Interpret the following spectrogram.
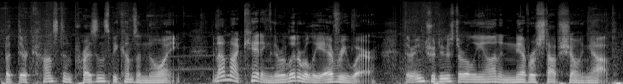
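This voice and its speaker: A man with a fairly low voice reads a scripted game review at a quick clip. It is a voice-over, with faint noise behind him.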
